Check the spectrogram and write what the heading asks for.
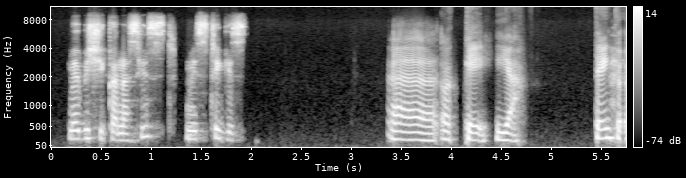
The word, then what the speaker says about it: Tigist: uh Dr tigist maybe she can assist Miss tigist uh okay yeah thank you at least you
